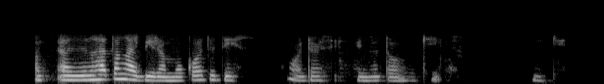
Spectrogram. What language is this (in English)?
Manipuri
